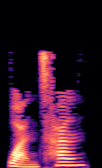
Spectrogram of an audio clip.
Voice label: "晚餐" wan can, chinese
